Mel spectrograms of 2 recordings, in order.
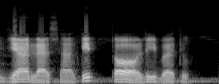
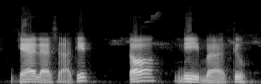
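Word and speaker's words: جَلَسَتِ الطَّالِبَةُ: Jadi ketika ada sukun di sini berdekatan dengan alif lam, berdampingan, ya, ini, maka sukun itu kita jadikan kasro seperti ini. Jadikan kasro, ya. Jadi cara membacanya jalasatit tolibatu. Ya, jalasatit tolibatu.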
